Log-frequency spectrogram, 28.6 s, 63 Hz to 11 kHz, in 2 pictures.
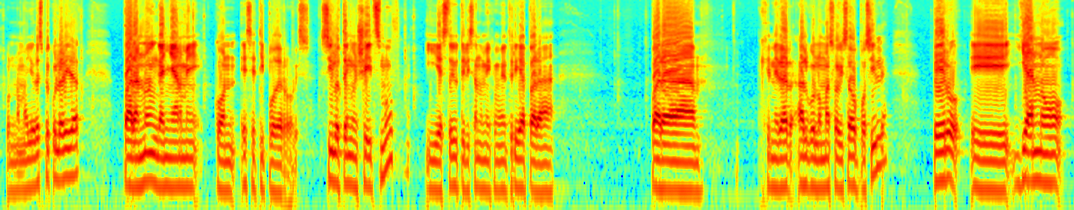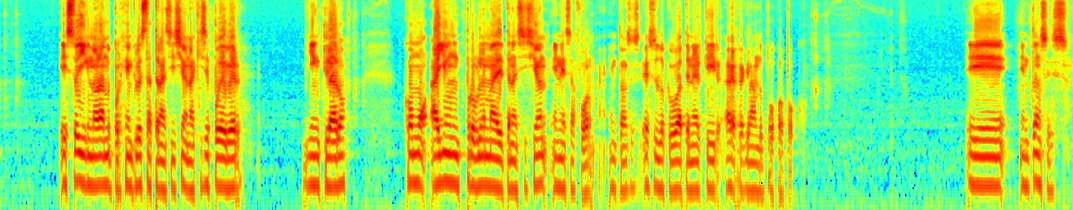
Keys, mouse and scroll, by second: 0.0 shift+f, 0.0 click, 0.3 middle click, 0.7 f, 0.7 click, 1.2 click, 1.5 click, 2.4 ctrl+z, 2.6 f, 2.6 ctrl+click, 2.8 ctrl+click, 3.4 ctrl+click, 3.9 ctrl+middle click, 4.5 ctrl+z, 4.6 ctrl+shift+middle click, 4.8 middle click, 5.4 shift+f, 5.5 ctrl+click, 5.7 middle click, 6.1 f, 6.2 click, 6.4 click, 7.2 click, 8.0 click, 8.2 middle click, 8.9 shift+middle click, 9.2 middle click, 9.5 shift+f, 9.7 click, 9.9 click, 10.4 click, 10.9 click, 11.1 click, 11.6 click, 12.0 middle click, 12.7 shift+middle click, 13.4 shift+f, 13.5 click, 13.7 middle click, 14.2 middle click, 14.5 middle click, 15.6 middle click, 16.3 d, 16.3 click, 17.5 middle click, 18.6 middle click, 18.8 shift+middle click, 19.1-20.3 middle drag, 20.4 middle click, 20.6-22.2 middle drag, 22.4 shift+click, 23.3 middle click, 23.7 ctrl+z, 23.8 f, 23.9 ctrl+click, 24.1 ctrl+click, 25.1 ctrl+middle click, 25.5 shift+click, 26.1 click, 26.5 shift+click, 26.7 shift+click, 27.1 shift+click, 27.3 shift+click, 27.5 shift+click, 27.9 shift+middle click, 28.2 shift+f, 28.3 click, 28.5 middle click.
